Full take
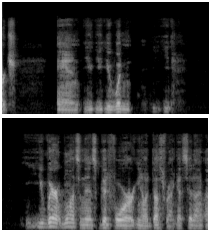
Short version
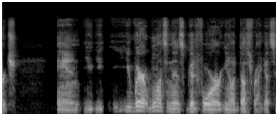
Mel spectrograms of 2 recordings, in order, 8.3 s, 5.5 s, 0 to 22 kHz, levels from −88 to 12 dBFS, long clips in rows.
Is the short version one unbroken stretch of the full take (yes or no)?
no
